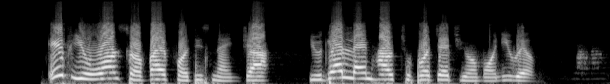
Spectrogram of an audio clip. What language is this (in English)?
Nigerian Pidgin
